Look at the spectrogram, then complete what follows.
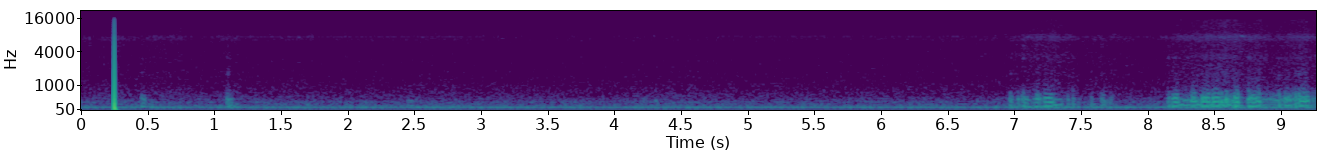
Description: Mornings are not the favorite thing of our 8 month old frenchie. She is snoring away!!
